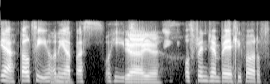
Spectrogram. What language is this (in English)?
Welsh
